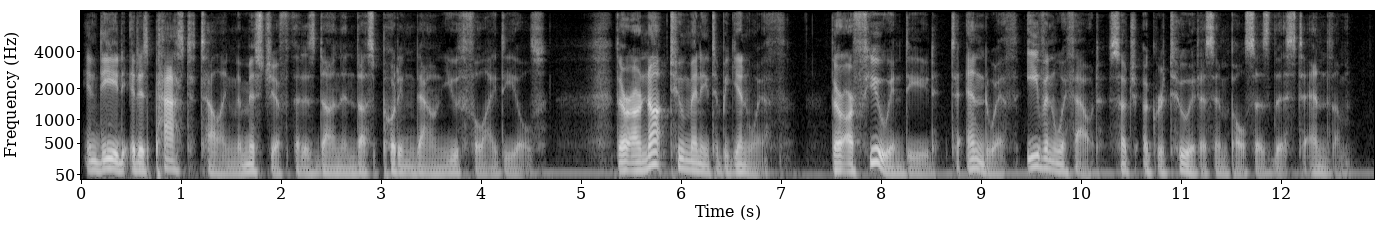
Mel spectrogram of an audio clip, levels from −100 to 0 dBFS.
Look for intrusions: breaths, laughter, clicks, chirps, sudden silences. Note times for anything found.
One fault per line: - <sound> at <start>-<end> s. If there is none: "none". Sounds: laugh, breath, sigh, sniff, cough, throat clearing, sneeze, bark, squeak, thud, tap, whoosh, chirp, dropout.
none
